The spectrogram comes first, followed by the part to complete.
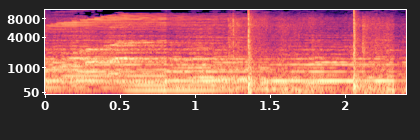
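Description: Fireworks show: aerial shells and fountain fireworks going off over orchestral show music, with one sharp bang about two-thirds of the way through.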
